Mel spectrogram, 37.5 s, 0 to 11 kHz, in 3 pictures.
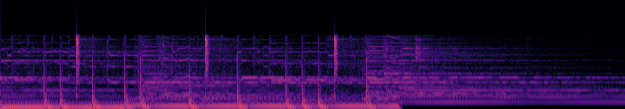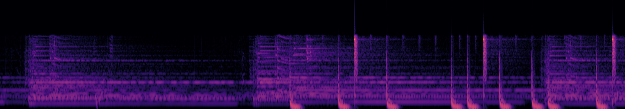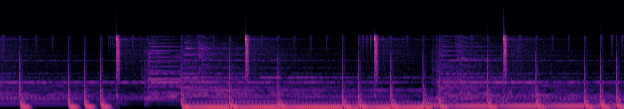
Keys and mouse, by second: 5.6 click, 6.2 shift+g, 8.3 s, 11.6 Tab, 12.3-12.8 drag, 13.7 s, 19.2 a, 22.7 s, 24.7 ctrl+z, 25.5 click, 27.2 a, 28.7 s, 31.6 s, 36.0 click.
